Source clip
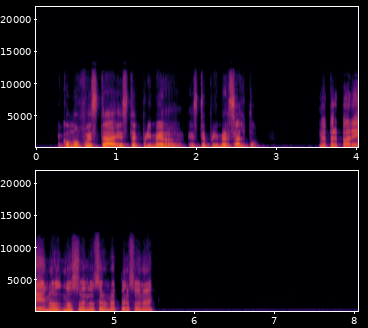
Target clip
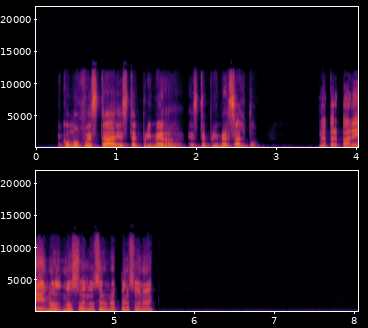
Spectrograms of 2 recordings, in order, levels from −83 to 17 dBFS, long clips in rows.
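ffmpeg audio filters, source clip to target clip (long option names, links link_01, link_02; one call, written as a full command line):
ffmpeg -i in.wav -af "highshelf=frequency=2900:gain=10.5" out.wav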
